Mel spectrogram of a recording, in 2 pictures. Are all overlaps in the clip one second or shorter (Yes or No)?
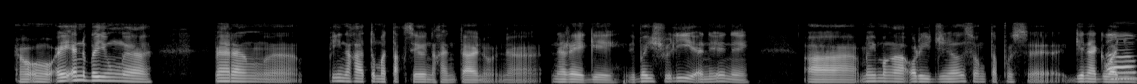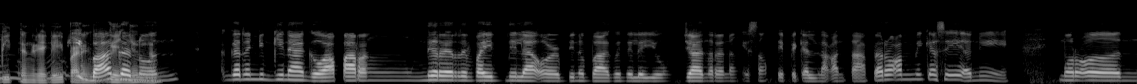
No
